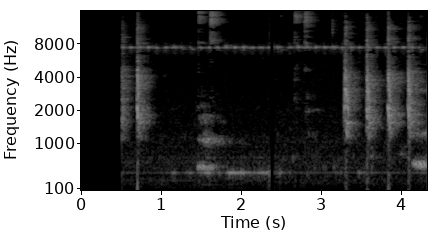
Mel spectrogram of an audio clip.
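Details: House gecko calling with a short run of sharp, dry clicks, some quickly doubled, broken by a brief gap; faint steady tones sit underneath.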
